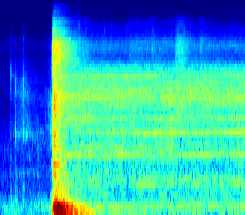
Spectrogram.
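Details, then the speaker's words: Restored old milling machine, X-axis power feed engaged: motor starts with a thump, then settles into an even steady whir with no knocks or grinding; feed runs smoothly. "is I think the first and the other direction is running really smoothly smooth"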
